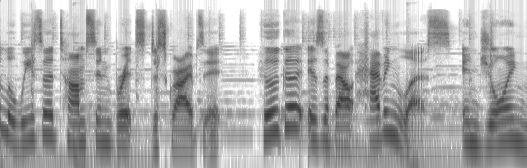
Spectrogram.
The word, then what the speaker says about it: Hygge: Hygge, pronounced Hygge, is a Danish concept that involves taking time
